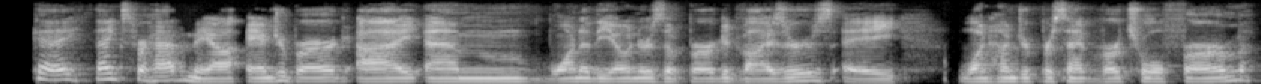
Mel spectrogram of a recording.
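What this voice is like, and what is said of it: Philadelphia accent. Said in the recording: “he's out of Philadelphia. ... If you can't tell from his accent.”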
